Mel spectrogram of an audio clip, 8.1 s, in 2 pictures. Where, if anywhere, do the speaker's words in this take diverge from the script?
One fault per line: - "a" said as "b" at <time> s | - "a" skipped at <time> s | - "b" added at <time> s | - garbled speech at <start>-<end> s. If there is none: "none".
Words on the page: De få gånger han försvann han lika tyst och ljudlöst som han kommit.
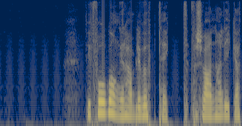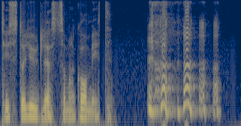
- "blev upptäckt" added at 2.2 s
